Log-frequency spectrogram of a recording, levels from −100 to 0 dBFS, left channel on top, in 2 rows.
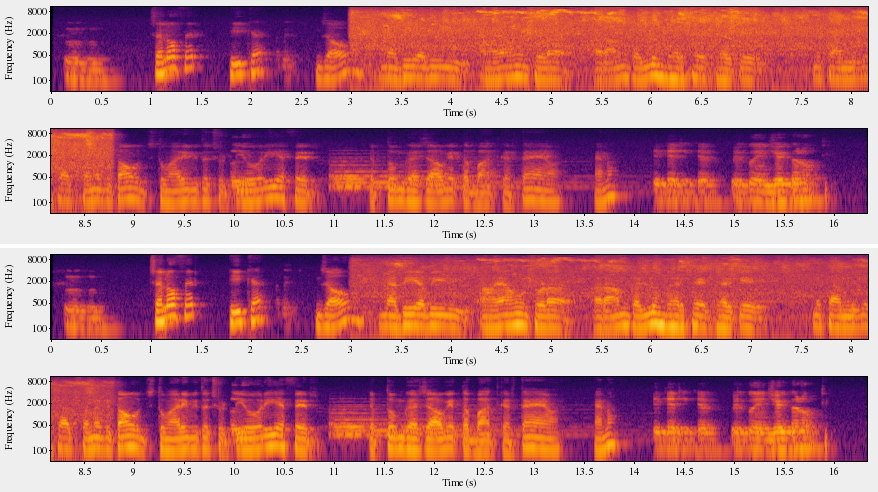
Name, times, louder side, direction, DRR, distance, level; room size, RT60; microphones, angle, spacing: voice 1, 0.1-0.5 10.0-10.1 14.2-15.8, right 1 dB, 90° right, 2.6 m, -27 dB
voice 2, 1.0-1.5 1.8-2.2 2.6-7.2 7.6-10.9 11.3-13.3 13.6-13.9, right 5 dB, 65° right, 0.4 m, -25 dB
sound 1, 3.0-8.8, left 9 dB, 60° left, 0.9 m, -22 dB
sound 2, 10.9-14.2, right 1 dB, 20° right, 0.7 m, -35 dB
11.0 x 6.4 x 4.8 m
head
